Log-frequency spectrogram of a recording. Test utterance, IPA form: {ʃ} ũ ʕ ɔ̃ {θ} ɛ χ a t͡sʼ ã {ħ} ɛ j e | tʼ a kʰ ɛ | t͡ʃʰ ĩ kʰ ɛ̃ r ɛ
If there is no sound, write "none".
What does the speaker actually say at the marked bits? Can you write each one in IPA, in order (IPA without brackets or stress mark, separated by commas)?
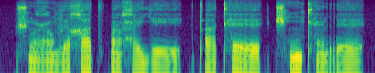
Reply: ʃ, v, ħ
